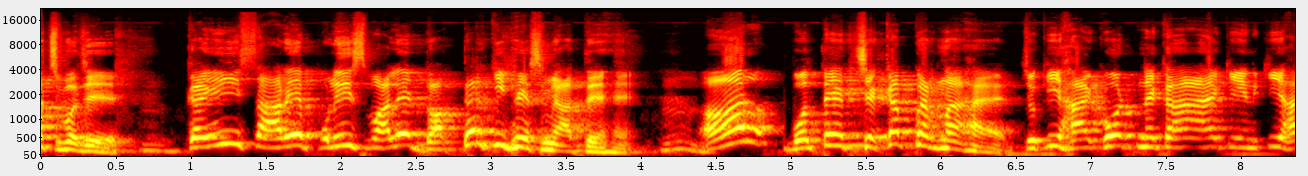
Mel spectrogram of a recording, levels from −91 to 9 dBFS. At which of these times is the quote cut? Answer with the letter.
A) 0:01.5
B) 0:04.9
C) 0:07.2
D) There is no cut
B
